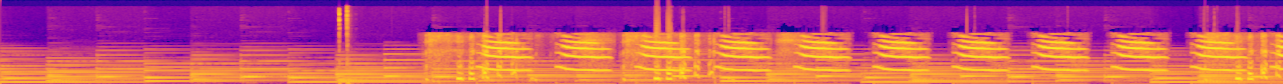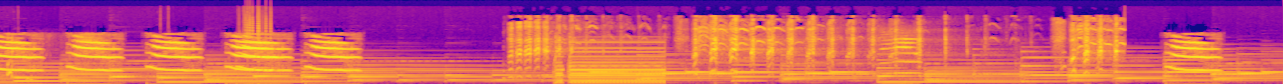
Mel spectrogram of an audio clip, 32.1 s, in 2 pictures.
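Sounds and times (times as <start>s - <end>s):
keyboard chords: 0.0s - 32.0s
cat meows falling in pitch: 7.0s - 8.3s, 9.1s - 15.4s, 16.0s - 20.6s, 27.1s - 27.6s, 30.6s - 31.4s.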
